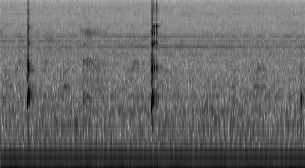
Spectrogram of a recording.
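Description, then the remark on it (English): Two sharp, abrupt hiccups about two and a half seconds apart, the second with a tiny catch right after it, over a faint steady electrical hum and otherwise quiet. “This has got to be the strongest case of hiccups I've had in a long time.”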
